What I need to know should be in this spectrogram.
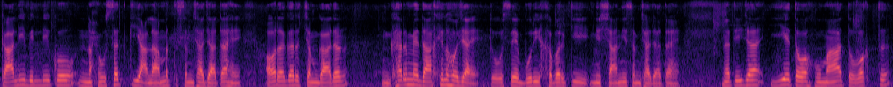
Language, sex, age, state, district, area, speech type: Urdu, male, 30-45, Uttar Pradesh, Muzaffarnagar, urban, spontaneous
